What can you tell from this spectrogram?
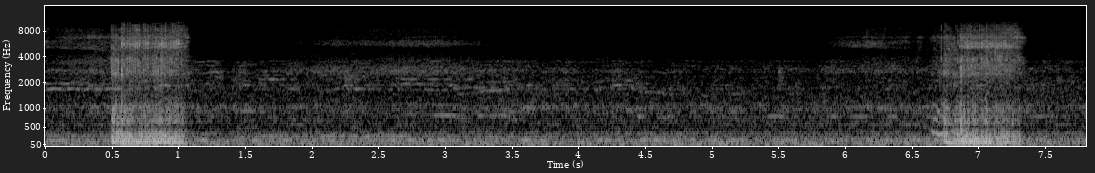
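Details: Beagle dog asleep and snoring, two rough, rasping breaths of about half a second each, roughly six seconds apart, with quiet low humming background between them.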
